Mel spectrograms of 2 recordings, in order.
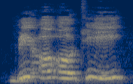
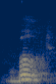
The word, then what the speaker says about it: boot: Double O is pronounced long O. So, B-O-O-T is not boot, boat.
